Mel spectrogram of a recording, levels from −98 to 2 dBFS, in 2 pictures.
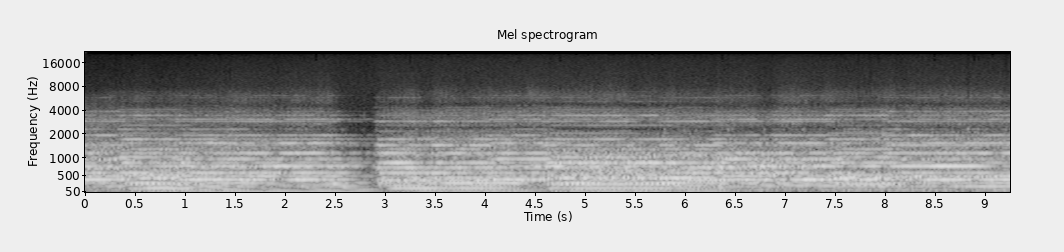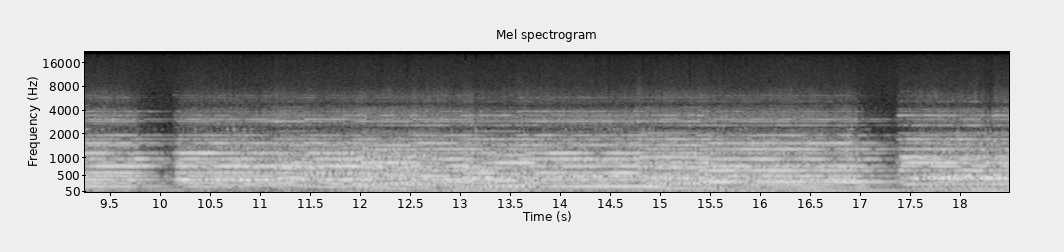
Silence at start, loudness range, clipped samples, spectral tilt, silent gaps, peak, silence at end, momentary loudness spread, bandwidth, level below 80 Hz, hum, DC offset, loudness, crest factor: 0 s; 1 LU; under 0.1%; -7 dB/octave; none; -2 dBFS; 0 s; 3 LU; 11 kHz; -34 dBFS; none; under 0.1%; -15 LUFS; 12 dB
